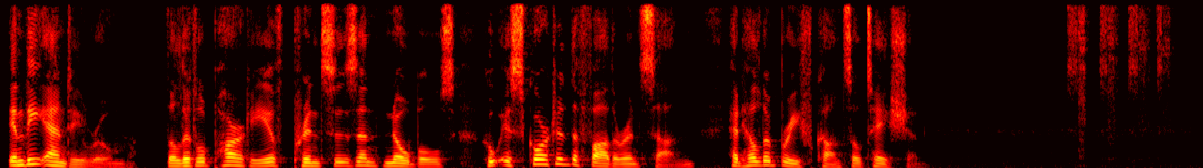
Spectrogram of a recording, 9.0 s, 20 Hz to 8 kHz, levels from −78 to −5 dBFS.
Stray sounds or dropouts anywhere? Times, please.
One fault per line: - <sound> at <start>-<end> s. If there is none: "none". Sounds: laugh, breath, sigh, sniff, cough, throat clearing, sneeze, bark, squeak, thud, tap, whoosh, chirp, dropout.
- laugh at 8.0-8.8 s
